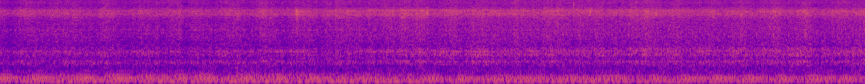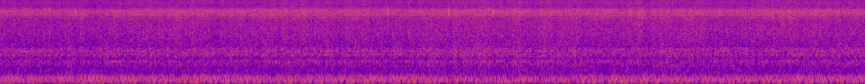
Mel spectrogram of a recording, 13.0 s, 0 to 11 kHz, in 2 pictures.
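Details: Fiat Tempra 2.0 16V just started cold: loud heavy low-end drone, revving then idling; excessive engine noise, owner suspects rod bearing, piston or a bearing, source unconfirmed.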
